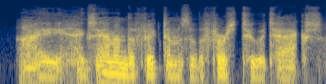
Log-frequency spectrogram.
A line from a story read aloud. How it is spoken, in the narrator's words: I said quietly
